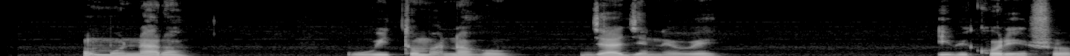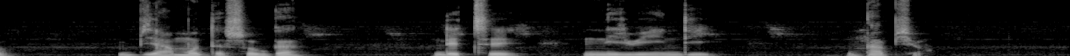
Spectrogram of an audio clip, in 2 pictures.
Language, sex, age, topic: Kinyarwanda, male, 25-35, government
